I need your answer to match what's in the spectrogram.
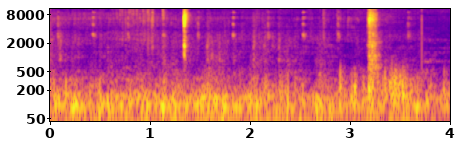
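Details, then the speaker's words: Suzuki Ertiga automatic, recorded inside the cabin while driving over speed bumps and turning: low road rumble with repeated "kluk kluk" knocks all along the road; front suspension clunk, fixed by replacing CV joint boot, stabilizer link and shock support. "Suaranya itu ada suara kluk kluk kluk kluk kluk kluk kluk gitu sepanjang jalan itu, Sobat."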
